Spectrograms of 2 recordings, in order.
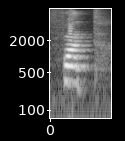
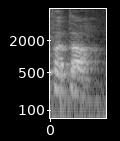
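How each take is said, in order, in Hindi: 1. यह t के बाद बिना स्वर के बोला जाता है। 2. यह t के बाद स्वर के साथ बोला जाता है। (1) "ये सही लफ्ज है ये वाला" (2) "हम इसको हमेशा जबर के साथ ऐसे बोल देते हैं"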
